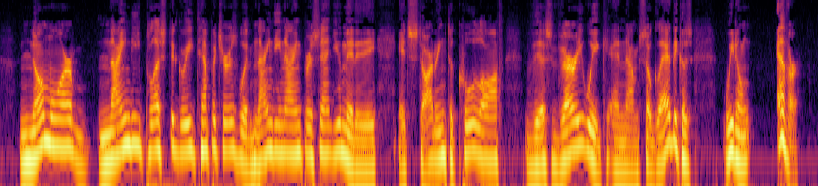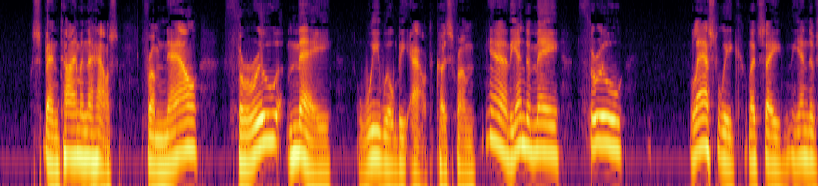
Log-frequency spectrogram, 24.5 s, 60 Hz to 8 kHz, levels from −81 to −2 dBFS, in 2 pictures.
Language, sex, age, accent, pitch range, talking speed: English, male, 50-69, American, 105-135 Hz, 125 wpm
